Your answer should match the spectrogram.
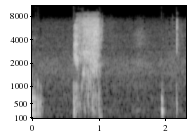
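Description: A person sneezing once: a single short burst of breath noise, about half a second long, a little after the start.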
